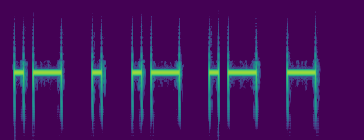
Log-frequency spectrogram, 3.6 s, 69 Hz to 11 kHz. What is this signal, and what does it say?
Morse code, heard as a keyed tone, about 13 wpm, 800 Hz. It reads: AEAAT
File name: LEZIONI / 2 UHDN / 2 UH 12wpm 1439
